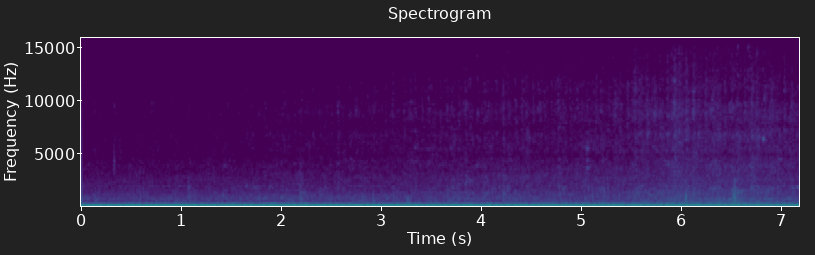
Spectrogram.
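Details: Chevy Cheyenne C20 V8 after fitting a new Edelbrock 600 cfm carb and replacing the water pump that had a bad bearing, driven a couple of days: deep, steady rumble, even and smooth, the previous grinding gone. Normal idle.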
